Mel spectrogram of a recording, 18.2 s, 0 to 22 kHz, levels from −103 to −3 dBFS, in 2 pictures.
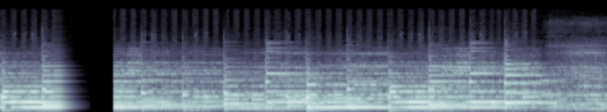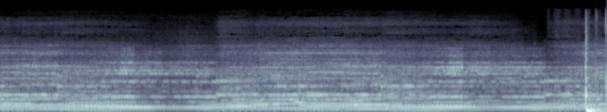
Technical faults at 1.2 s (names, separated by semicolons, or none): call audio freeze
